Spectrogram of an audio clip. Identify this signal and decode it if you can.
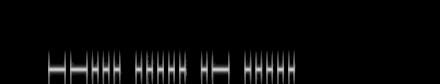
Morse code, heard as a keyed tone, about 22 wpm, 700 Hz. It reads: 75A5
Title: Common Cut Numbers - 4-Digit 22wpm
